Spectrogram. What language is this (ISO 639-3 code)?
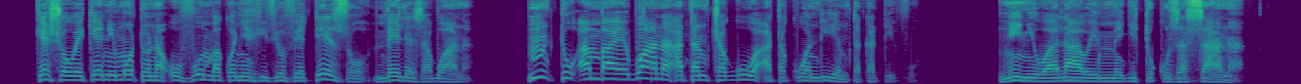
swa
